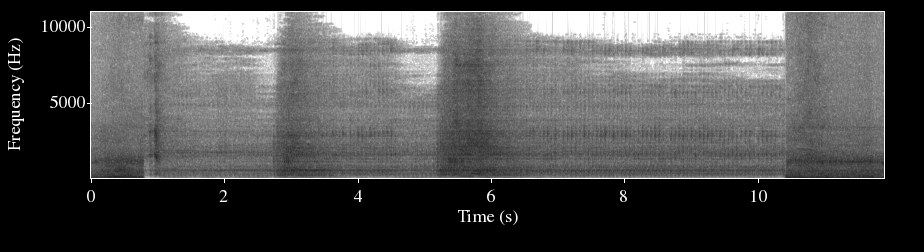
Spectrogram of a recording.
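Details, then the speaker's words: Yamaha XTZ Lander single-cylinder idle after new steering box and chain tensioner adjustment: fast, fairly regular ticking knock about three to four per second; source still unknown, to be diagnosed by workshop. "ainda ficou com barulho do motor e o barulho eu vou postar no vídeo que barulho é esse"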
